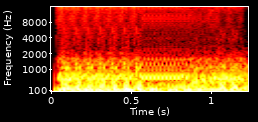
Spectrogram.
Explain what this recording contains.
sound for glitch effects
digital, artifact, glitch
